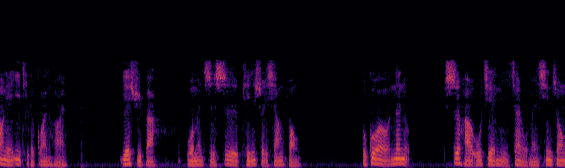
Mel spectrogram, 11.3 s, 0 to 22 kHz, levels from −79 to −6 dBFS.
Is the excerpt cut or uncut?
uncut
